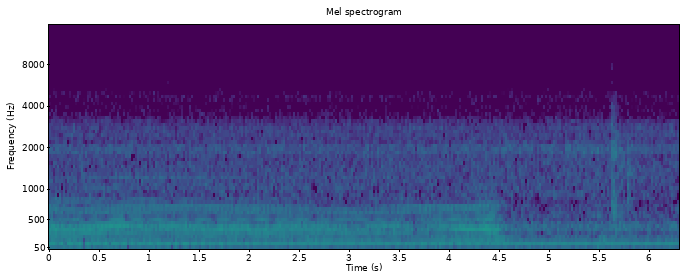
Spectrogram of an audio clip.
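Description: Final chord of a grand piano ringing out softly for about four and a half seconds, then stopping as it is damped, leaving only a faint low hum.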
